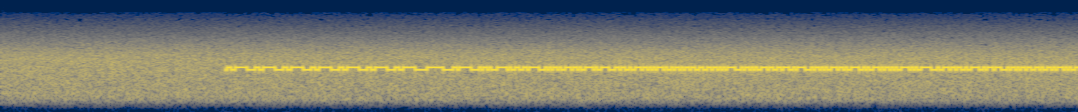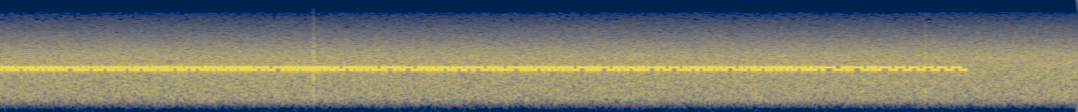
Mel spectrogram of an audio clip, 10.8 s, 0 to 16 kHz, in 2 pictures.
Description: NAVTEX (SITOR-B), 100 baud, 170 Hz shift, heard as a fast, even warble, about 1700 Hz centre, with radio static. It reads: LA SIRENA DEL VAIXELL ES DE PROPIETAT PRIVADA I ES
